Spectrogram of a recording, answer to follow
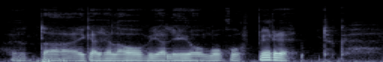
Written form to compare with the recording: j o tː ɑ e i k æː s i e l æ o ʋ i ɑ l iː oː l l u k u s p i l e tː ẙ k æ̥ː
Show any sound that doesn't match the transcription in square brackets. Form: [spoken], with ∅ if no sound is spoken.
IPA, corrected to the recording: j o tː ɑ e i k [æ] s i [æ] l æ o ʋ i ɑ l iː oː l l u k u s p i [r] e tː ẙ k æ̥ː

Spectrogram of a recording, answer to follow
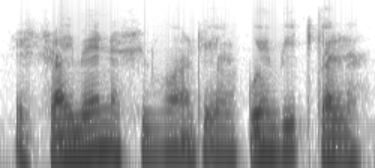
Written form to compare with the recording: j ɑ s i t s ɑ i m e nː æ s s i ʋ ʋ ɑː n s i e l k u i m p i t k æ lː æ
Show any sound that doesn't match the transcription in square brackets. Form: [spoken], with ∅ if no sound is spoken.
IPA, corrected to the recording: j ɑ s i t s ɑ i m e nː æ s s i ʋ ʋ ɑː n s i [æ] l k u i m p i t k æ lː æ

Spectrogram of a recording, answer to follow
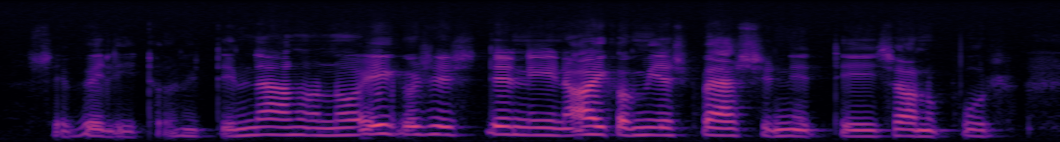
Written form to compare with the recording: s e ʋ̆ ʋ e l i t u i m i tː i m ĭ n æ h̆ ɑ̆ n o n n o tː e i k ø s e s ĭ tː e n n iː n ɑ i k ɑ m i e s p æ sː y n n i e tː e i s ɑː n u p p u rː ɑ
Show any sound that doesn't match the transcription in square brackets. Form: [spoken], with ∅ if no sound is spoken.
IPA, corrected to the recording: s e ʋ̆ ʋ e l i t [o] i m i tː i m ĭ n æ h̆ ɑ̆ n o n n o [∅] e i k ø s e s ĭ tː e n n iː n ɑ i k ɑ m i e s p æ sː y n n i e tː e i s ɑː n u p p u rː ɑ

